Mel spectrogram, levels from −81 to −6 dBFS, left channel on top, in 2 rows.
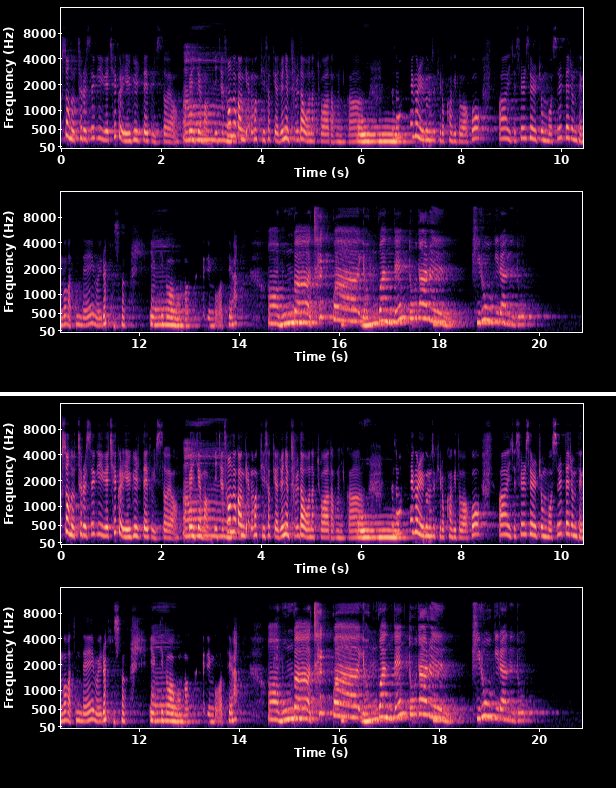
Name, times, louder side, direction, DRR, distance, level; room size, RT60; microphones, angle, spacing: voice 1, 0.0-6.1 6.6-13.0 13.4-14.0 16.0-16.1 17.9-18.1, right 4 dB, 50° right, 15 dB, 0.8 m, -26 dB
voice 2, 2.4-3.5 5.9-6.9 12.2-12.9 14.6-18.3 18.7-19.7, right 1 dB, 30° right, 7 dB, 2.1 m, -23 dB
27.5 x 23.5 x 8.0 m, 1.3 s
head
